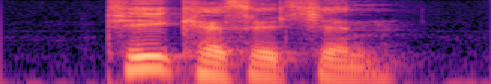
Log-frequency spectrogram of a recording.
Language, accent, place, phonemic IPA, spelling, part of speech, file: German, Germany, Berlin, /ˈteːˌkɛsl̩çən/, Teekesselchen, noun, De-Teekesselchen.ogg
- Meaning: 1. diminutive of Teekessel: a small teapot 2. homonym (a placeholder word with multiple distinct, unrelated meanings, used in word guessing games)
